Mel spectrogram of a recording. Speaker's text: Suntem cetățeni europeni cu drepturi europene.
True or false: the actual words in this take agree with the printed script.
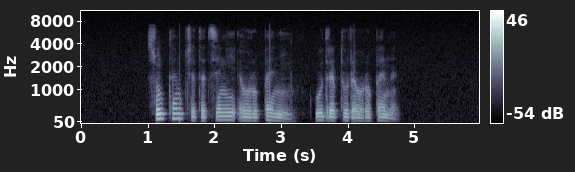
true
